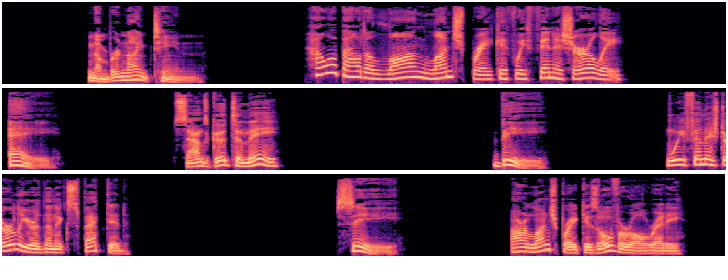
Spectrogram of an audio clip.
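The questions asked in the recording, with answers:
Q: How about a long lunch break if we finish early?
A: A: Sounds good to me.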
